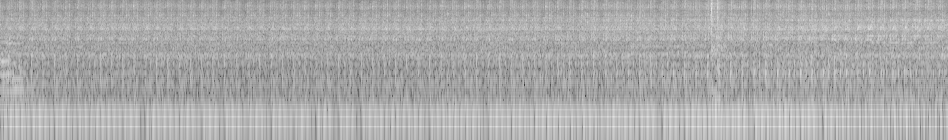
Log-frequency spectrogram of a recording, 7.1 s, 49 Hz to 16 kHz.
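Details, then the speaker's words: 1973 Triumph T100 twin, freshly restored, just kick-started: strong even exhaust beat, crisp throttle response, no knocks or misses; idle left slightly high for now, healthy running (bike later found leaking oil from previously split cases). "that sounds good we're going to leave the idle just a little bit High it can be turned down later"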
